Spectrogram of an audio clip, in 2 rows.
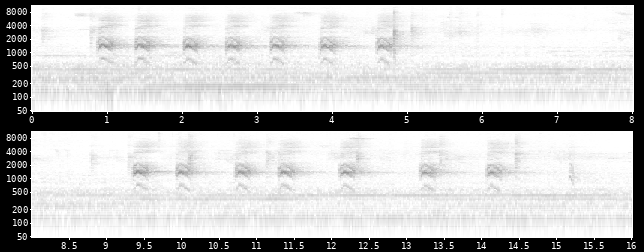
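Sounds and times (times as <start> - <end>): low steady hum: 0.0 - 16.0
bird cawing harshly: 0.9 - 5.1, 9.4 - 12.6, 13.2 - 14.6.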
